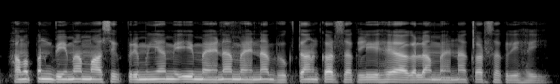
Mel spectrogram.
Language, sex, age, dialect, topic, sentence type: Magahi, male, 25-30, Southern, banking, question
